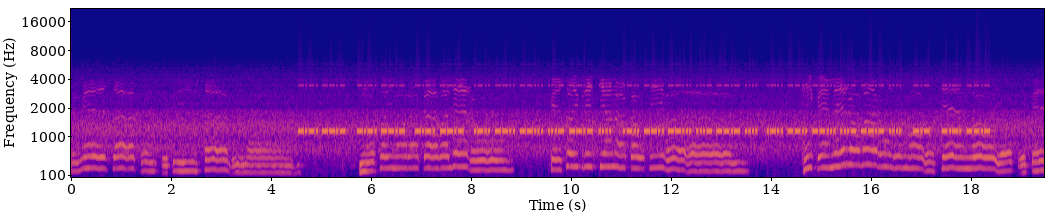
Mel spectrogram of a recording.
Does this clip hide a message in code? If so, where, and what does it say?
Yes: Morse code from 4.5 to 18.4 s, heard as a keyed tone, hand-sent with a paddle, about 35 wpm, 1150 Hz, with radio static. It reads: CQ CQ CQ LZ7VQH LZ7VQH LZ7VQH K CQ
